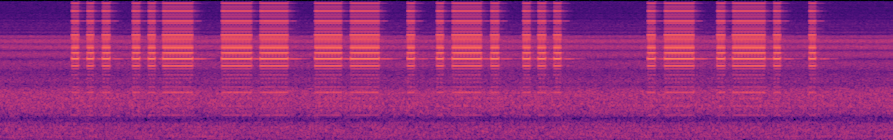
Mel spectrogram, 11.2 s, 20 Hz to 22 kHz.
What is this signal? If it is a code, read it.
Morse code, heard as a high beeper, hand-sent with a straight key, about 12 wpm, 3950 Hz, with room echo. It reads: SUMMERS ARE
